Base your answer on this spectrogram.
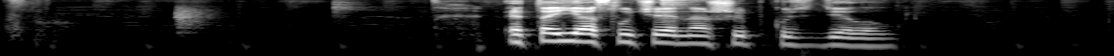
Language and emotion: Russian, neutral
